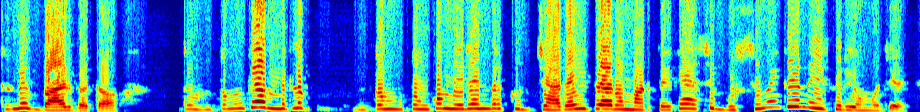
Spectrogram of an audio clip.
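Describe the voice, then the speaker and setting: A woman's voice: high voice, big pitch swings, fairly quick, darkish tone, no echo, voice pushed up, poor audio. A woman playing a tipsy, stammering girlfriend. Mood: pleading tipsy. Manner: slurred, pleading, stammering. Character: tipsy young woman denying she drank, whiny.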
